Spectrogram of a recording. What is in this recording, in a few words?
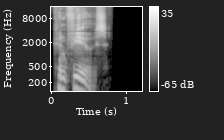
"CONFUSE", English; 3000 words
